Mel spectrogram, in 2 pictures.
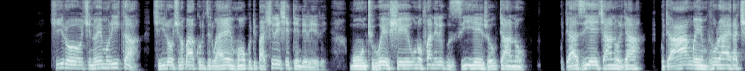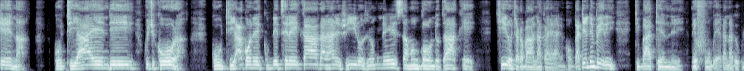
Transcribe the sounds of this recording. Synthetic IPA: t͡ʃiro̞t͡ʃino̞emurika | t͡ʃiro̞t͡ʃino̞ɓakurud͡zirwaem̤o̞kut̬ipaʃire̞ʃe̞te̞nde̞re̞re̞̰ | muntʰuwe̞ʃe̞uno̞fanirekuzije̞ʐe̞utaːno̞ | kutiazije̞t͡ʃaːno̞rja | kutiamwe̞ɱvurajakat͡ʃe̞na | kutʰiae̞nde̞kut͡ʃiko̞ra̰ | kutʰiako̞ne̞kuɗe̞t͡se̞ɾe̞kakanaːne̞ʐiro̞ʐino̞mune̞samuŋo̞ndo̞d͡zakʰe̞ | t͡ʃiro̞t͡ʃakaɓanakajamoŋɡatie̞nde̞mbe̞ɾitiɓate̞ne̞fundo̞jakanakekuɗ

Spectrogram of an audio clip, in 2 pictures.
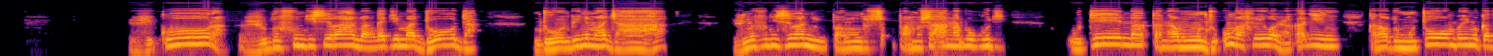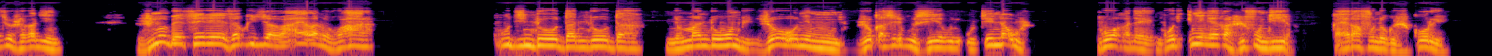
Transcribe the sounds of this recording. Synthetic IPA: ʐikoɾaʐino̞fundiseʋantʰuaŋɡait̬emadʱo̞dʱa | ndombine̞mad͡ʒaɦa | ʐino̞fundiseʋantuppa̰muʃa̰nap̬o̞kut̬i | ute̞ndakanamuntʰuʔuŋɡaɬo̞iwaʐakaɗinikanakut̬imito̞mbo̞ino̞ɡʱad͡zirwaʐakaɗiːni | ʐino̞ɓe̞t͡se̞ɾe̞d͡zakuit̬iraʋa̰jaʋano̞rwaɾa | kut̬indo̞dʱando̞dʱa | nemandombiʐoːne̞muntʰuʐokas̬iɾikuzijak̬utiute̞ndauʐo | ŋɡowakaɗaiŋɡoutiʔine̞ŋɡejakaʐifundiɾa | ka̰jakafundak̬uʐikoɾe

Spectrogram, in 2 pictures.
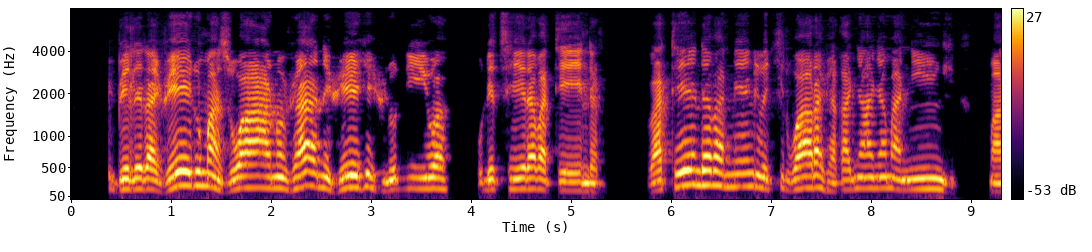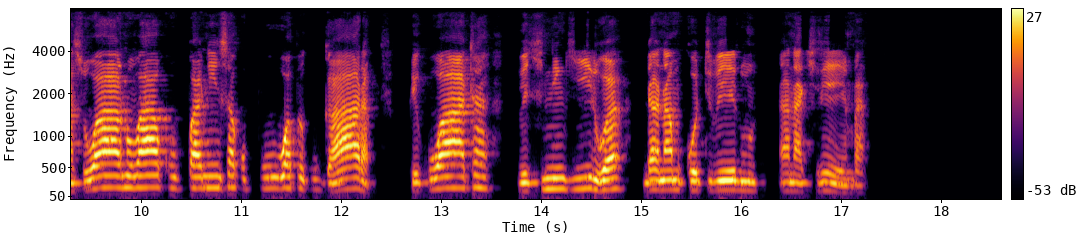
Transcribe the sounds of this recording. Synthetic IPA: ʐibʱe̞le̞ɾaʐe̞ɗumazuwano̞ʐane̞ʐe̞ʃe̞ʐino̞ɗiwa | kuɗe̞t͡se̞ɾaʋate̞ːnda | ʋate̞ndaʋane̞ŋɡeʋe̞t͡ʃirwaɾaʐakaɲaɲamaniːŋɡi | mazuwano̞ʋaːkukwanisakup̚uwape̞kuɡʱaɾa | pe̞kuwata | ʋe̞t͡ʃiniŋɡirwa | ndanamuko̞tiwe̞ɗunanat͡ʃiɾe̞ːmba

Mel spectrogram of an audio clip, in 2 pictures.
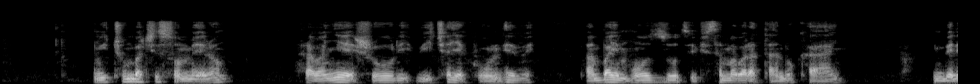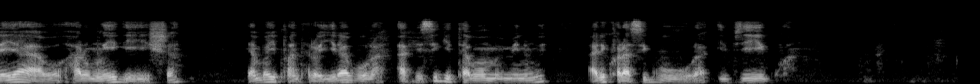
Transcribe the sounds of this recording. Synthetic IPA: mŋiːt͡ʃuːmbat͡ʃiso̞̰me̞ɾo̞ | haɾaβaɲe̞ʃuɾiβiːt͡ʃaje̞kʰuːn̥he̞βe̞ | βaːmbajem̥huːzuz̥ifi̥samaβaɾatʰaːndukʰaɲe | imbe̞ɾe̞jaːβo̞haɾumŋiːɡiːʃa | jaːmbajipʰaːntʰaɾo̞jiɾaβuɾaːfisiɡitʰaβomiminŋwe̞ | a̰ɾikʰoaɾasiɡuːɾaivjiːɡwa

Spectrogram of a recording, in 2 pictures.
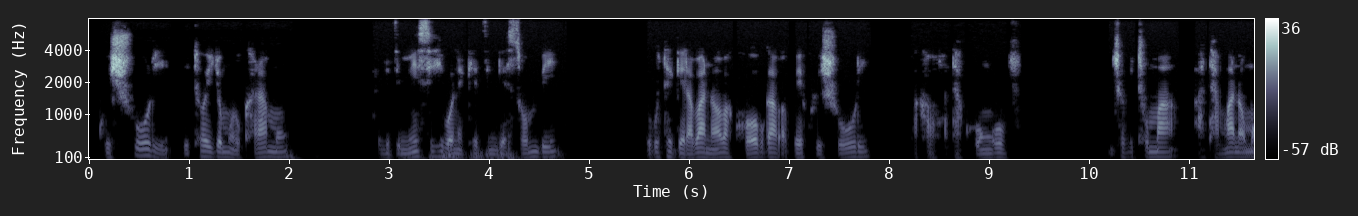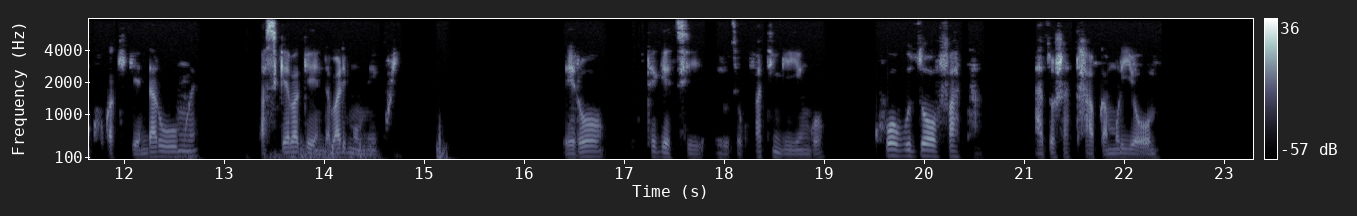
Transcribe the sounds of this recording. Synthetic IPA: kwiːʃuːɾiɾitʰo̞jiɾɟo̞muɾukʰaɾamu | haɡizimiːsihiβo̞ne̞kʰe̞ziŋɡe̞so̞mbi | juɡute̞ɡe̞ɾaβaːnawaβakʰo̞ːb̚ɡa̰βa̰vujekwiːʃuːɾi | βakʰaβa̰fatakʰuːŋɡuvu̥ | nit͡ʃo̞ɡitʰumaːtʰaːmŋaːnawomukʰo̞ːβɡakʰi̥ɡ̥e̞ːndaɾumŋe̞ | βasi̥ɡaeβaɡe̞ːndaβaɾimumiɡwi | ɾe̞ɾo̞ | uβutʰe̞ɡe̞t͡siheɾut͡se̞ɡufatiŋɡiːŋɡo̞ | kʰuβoβuzo̞ːfatʰaː | zo̞ːʃatʰab̚ɡamuɾijo̞̰ːmi

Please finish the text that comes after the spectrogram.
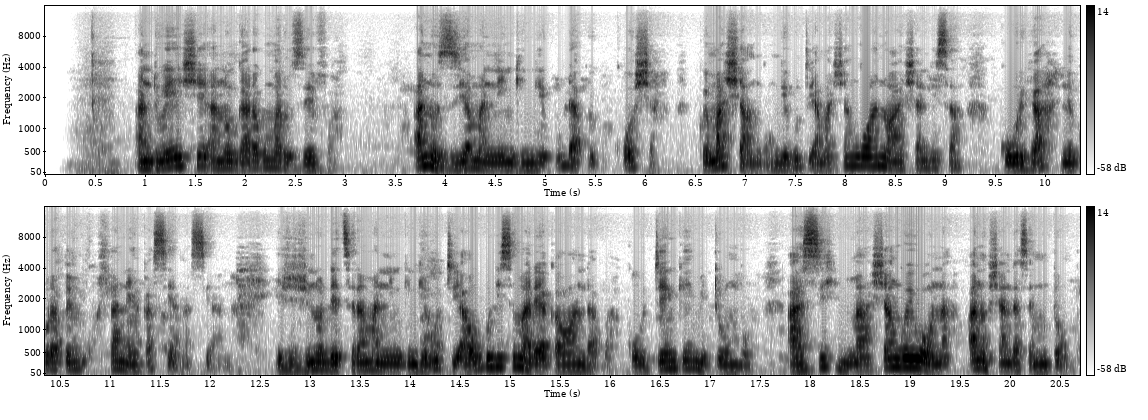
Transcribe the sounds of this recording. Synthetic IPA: antʰue̞ʃe̞ʔano̞ɡʱaɾakumaɾuze̞va | ano̞zijamaniŋɡiŋɡe̞kuɗakwe̞kukʰo̞ʃa | kwe̞maʃa̰ŋɡo̞̰ŋɡe̞kutia̰maʃaŋɡo̞ano̞aʃandisa̰kurjane̞kuɾapemiku̥ɬanojakasija̰na̰sija̰naiʐiʐino̞ɗe̞t͡se̞ɾamaniŋɡiŋɡe̞kutiɦauɓuɗisemaɾiakawanda̰ɓakoute̞ŋɡe̞mito̞mbo̞asimaʃaŋɡoewo̞naːno̞ʃandase̞muto̞̰ːmbo

